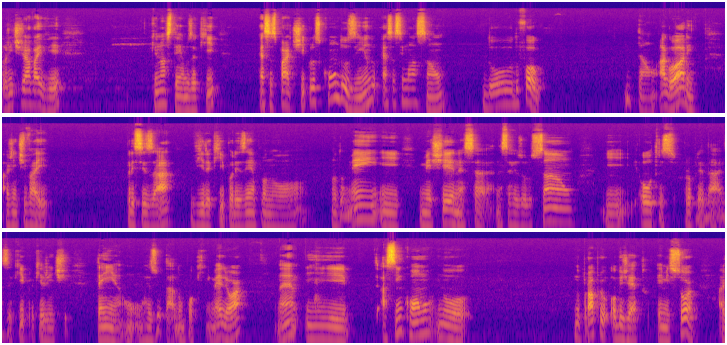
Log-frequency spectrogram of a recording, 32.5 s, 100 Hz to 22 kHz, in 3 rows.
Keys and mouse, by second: 0.9-8.3 drag, 9.2 click, 9.8 click, 10.7 shift+middle click, 11.8-13.4 drag, 14.2 click, 15.7 click, 18.5 middle click, 19.6 middle click, 22.3 middle click, 24.2-25.4 middle drag, 25.5 middle click, 28.7 click, 29.3 click, 30.9 click.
